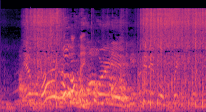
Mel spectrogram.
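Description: Several excited voices talking and calling over each other, with a plastic zip bag of dry ice rustling with a hiss-like crinkle as it is handled.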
